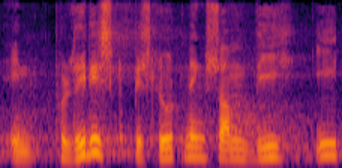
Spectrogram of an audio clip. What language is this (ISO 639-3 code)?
dan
